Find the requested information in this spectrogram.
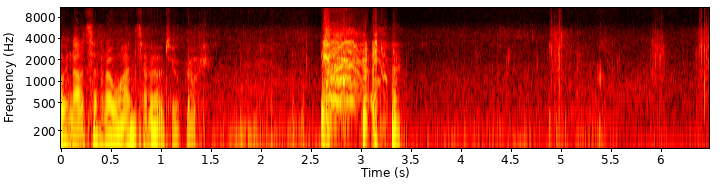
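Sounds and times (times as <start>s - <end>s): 
speech: 0.0s - 1.6s
person coughing harshly: 2.6s - 3.4s.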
